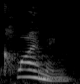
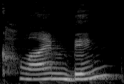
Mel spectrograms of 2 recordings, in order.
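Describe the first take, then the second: First: The B sound is left out entirely. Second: The B sound is clearly pronounced. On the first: The speaker calls it right. "but climbing" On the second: The speaker calls it wrong. "It's not climbing"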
